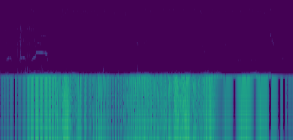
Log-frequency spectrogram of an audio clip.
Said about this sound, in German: Und das ist ein Echolotlaut vom Gangesdelfin, aufgenommen in der Nähe von Guwahati von einem Bioakustiker von der Universität Tokio. Für uns hörbar werden die Laut nur durch eine Frequenzmodulation.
